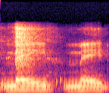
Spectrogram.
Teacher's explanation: starts in the sound a which is mid front a short sound and it glides into a high front sound which is also short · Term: diphthong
